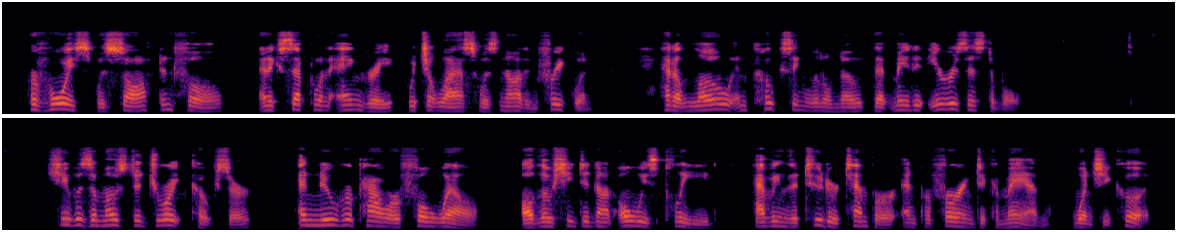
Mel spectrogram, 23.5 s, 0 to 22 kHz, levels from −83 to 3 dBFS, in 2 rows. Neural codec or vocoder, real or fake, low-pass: vocoder, 44.1 kHz, 128 mel bands every 512 samples, BigVGAN v2; fake; 7.2 kHz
